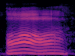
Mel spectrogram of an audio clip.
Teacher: ah is a plus back unrounded vowel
